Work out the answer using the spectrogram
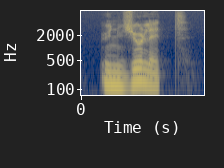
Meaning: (noun) violet (plant); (adjective) feminine singular of violet
- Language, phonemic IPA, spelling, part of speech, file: French, /vjɔ.lɛt/, violette, noun / adjective, Fr-violette.ogg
